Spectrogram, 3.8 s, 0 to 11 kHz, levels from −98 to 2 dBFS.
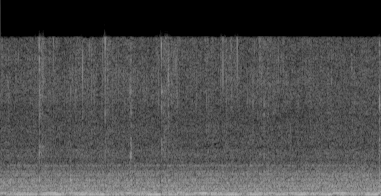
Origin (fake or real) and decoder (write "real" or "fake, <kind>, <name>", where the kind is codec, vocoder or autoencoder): real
